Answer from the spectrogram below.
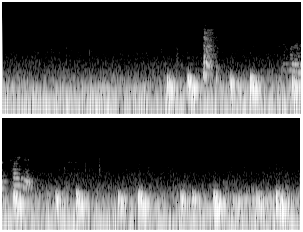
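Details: Physiological splitting of the second heart sound.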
